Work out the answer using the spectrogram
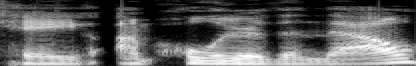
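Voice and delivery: ordinary talk, nothing marked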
